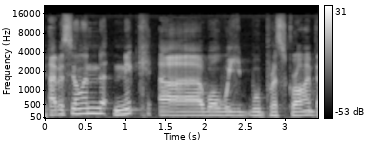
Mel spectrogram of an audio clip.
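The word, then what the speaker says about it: Abbocillin: Abacillin? – Abacillin.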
